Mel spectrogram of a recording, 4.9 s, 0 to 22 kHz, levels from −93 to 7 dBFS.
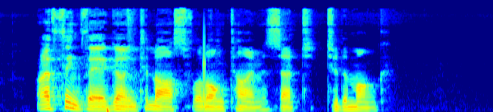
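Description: A likely voltage spike, such as a plug, switch or static discharge, produces two loud pops in this speech clip, at 1.07 to 1.10 s and 2.03 to 2.06 s, peaking roughly 10 and 15 dB above the speech.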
